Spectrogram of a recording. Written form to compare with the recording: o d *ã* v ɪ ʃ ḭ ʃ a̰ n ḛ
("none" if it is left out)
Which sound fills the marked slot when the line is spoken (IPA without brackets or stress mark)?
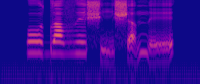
a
